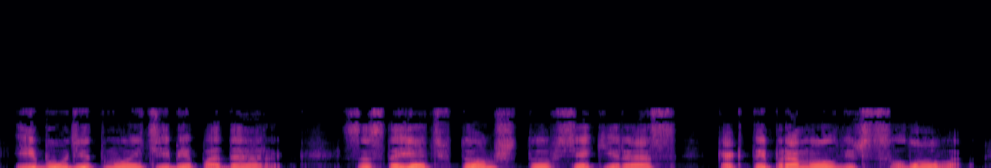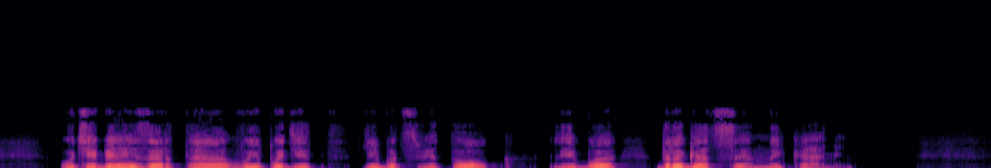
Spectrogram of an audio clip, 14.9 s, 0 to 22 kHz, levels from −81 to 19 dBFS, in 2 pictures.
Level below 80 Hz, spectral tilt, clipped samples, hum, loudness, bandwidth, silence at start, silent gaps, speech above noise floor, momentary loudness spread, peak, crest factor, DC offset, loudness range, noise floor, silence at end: -58 dBFS; -6 dB/octave; under 0.1%; none; -21 LUFS; 8 kHz; 0.15 s; 7.80-7.87 s, 10.07-10.11 s, 11.50-11.54 s; 42 dB; 13 LU; -2 dBFS; 20 dB; under 0.1%; 2 LU; -62 dBFS; 1.05 s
